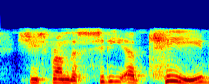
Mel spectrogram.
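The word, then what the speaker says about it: Kyiv: from the city of keave which the Americans mispronounce as Kiev and I would like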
